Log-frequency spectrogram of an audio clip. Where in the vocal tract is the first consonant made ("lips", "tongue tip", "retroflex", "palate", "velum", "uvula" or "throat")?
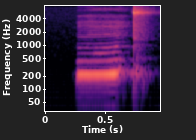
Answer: velum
